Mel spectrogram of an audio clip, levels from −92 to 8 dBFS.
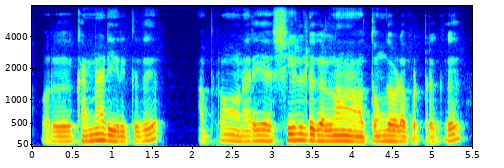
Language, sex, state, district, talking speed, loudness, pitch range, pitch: Tamil, male, Tamil Nadu, Kanyakumari, 75 wpm, -15 LUFS, 110-125 Hz, 115 Hz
